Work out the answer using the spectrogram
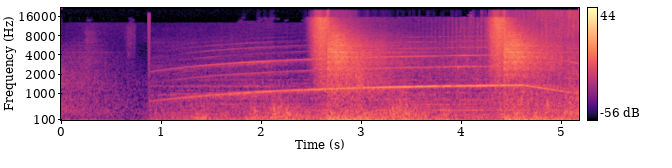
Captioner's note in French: Sirènes lointaines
